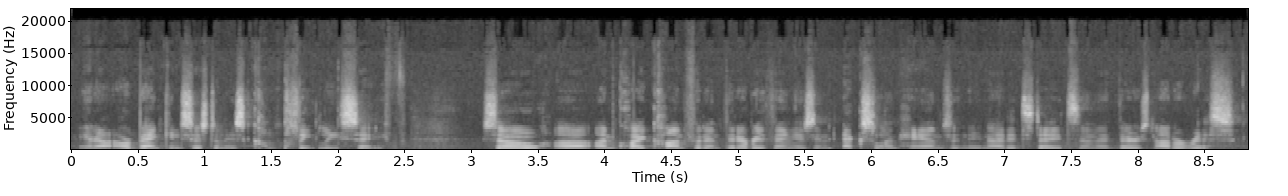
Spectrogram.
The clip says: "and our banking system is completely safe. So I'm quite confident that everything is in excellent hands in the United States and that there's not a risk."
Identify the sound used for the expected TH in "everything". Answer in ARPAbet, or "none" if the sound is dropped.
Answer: TH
